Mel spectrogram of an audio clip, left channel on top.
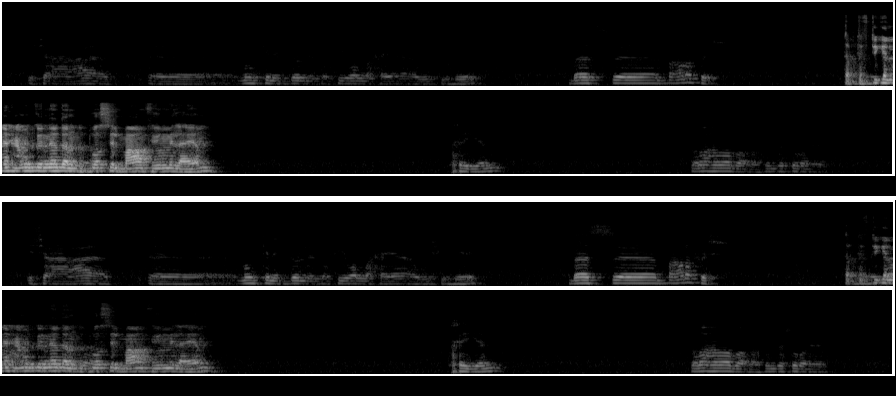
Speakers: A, on the right; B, on the left.
A: إشاعات آه، ممكن تدل إنه في والله حياة أو إشي هيك بس آه، بعرفش
B: طب تفتكر
A: يعني ما
B: ان
A: بعرف
B: احنا ممكن
A: أنت
B: نقدر
A: شو ببالك
B: نتواصل معاهم في يوم من الايام
A: تخيل صراحة ما بعرف أنت شو رأيك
